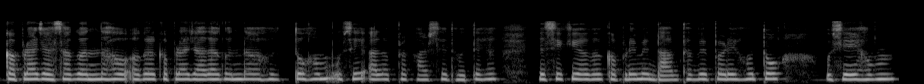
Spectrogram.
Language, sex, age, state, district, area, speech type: Hindi, female, 18-30, Uttar Pradesh, Jaunpur, urban, spontaneous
